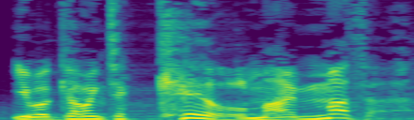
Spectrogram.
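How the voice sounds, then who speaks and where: A man's voice: fairly high pitch, big pitch swings, moderate pace, pushed and bright, exaggerated voice. An actor playing a wary, defiant male hero in a fantasy game, questioning those around him. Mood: suspicious.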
